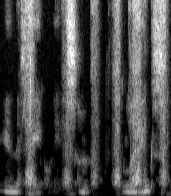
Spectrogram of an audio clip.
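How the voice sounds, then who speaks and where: A softly whispering ASMR host of unclear sex narrates a drawing gently and unhurriedly in short murmured phrases, close to the microphone. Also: mid-range voice, little pitch movement, slow pace. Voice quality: soft, breathy whisper. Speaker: ASMR art channel host. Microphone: close USB condenser microphone. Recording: noisy close mic with clicks and pen scratching. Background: hiss, clicks and writing sounds.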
